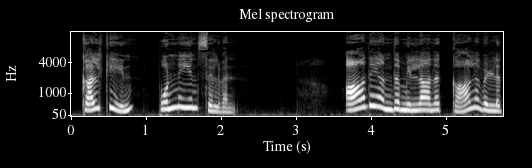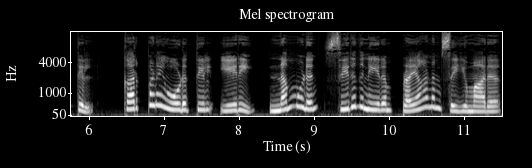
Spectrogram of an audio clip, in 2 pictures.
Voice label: Tamil F Corporate; voice-over

